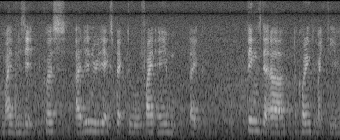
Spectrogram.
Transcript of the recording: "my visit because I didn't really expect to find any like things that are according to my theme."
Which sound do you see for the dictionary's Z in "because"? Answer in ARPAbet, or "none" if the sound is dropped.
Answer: S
